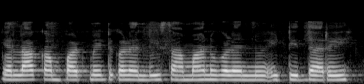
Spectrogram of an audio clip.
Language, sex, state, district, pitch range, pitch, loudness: Kannada, female, Karnataka, Bidar, 210-220 Hz, 215 Hz, -14 LUFS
